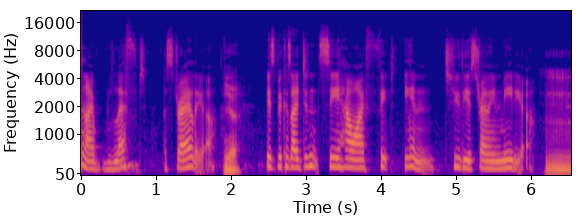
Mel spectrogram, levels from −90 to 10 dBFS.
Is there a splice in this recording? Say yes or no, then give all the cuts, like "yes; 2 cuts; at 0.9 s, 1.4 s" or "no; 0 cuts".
no; 0 cuts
